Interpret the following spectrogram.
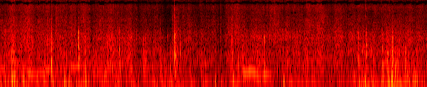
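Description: Tissue paper rustling and crinkling as it is pushed into a paper gift bag, with a few sharper crackles, the loudest about two and a half seconds in and a cluster near the end.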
